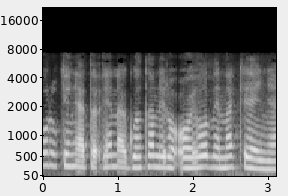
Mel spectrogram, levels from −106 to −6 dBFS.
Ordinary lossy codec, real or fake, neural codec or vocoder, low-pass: MP3, 64 kbps; fake; codec, 16 kHz, 2 kbps, X-Codec, WavLM features, trained on Multilingual LibriSpeech; 7.2 kHz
